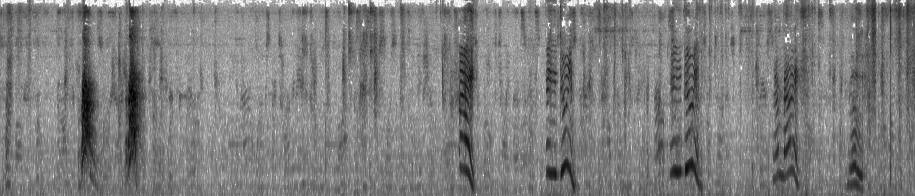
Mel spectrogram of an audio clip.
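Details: Chocolate brown Toy Poodle puppies, seven weeks old, romping in their doubled pen: two sharp yaps early, then a run of high, wavering whines and squeaky yips with bending pitch, spaced a second or two apart.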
